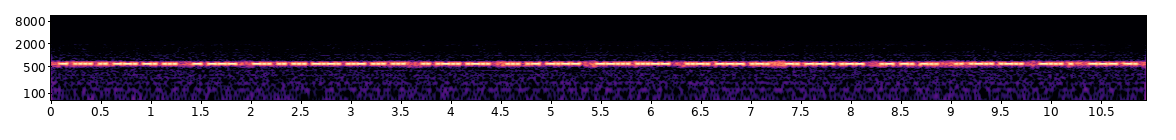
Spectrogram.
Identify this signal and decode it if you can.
Morse code, heard as a keyed tone, about 47 wpm, 600 Hz. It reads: THIGNS TO DISCUSS ILL SAY 73 FOR NOW AND ILL BE ON
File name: archived / CRSnet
